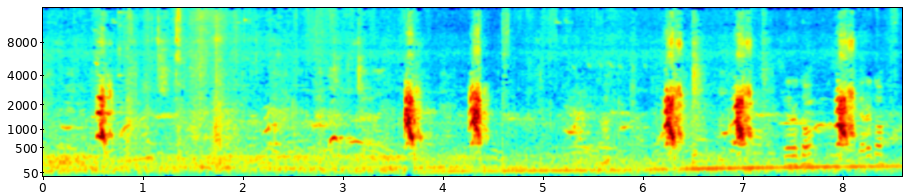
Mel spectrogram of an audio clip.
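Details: German Shepherd puppy, 12 weeks old, doing rag and bite work; sharp barks, seven bursts spaced irregularly over about eight seconds, with a person's voice and low rumbling background between them.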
